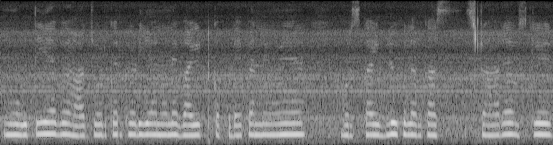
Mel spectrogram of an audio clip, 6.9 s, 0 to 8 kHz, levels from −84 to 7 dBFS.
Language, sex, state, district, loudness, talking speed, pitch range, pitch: Hindi, female, Punjab, Fazilka, -15 LUFS, 180 wpm, 215-230 Hz, 220 Hz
